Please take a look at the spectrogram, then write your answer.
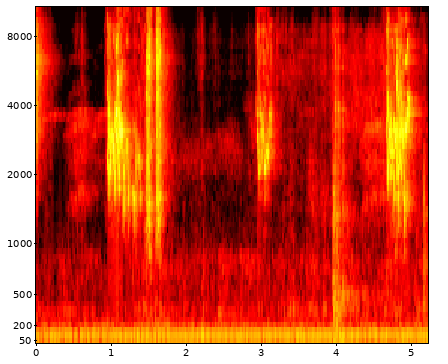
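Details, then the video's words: Pet budgies giving a few separate bursts of scratchy, high chirps and squawks between quiet gaps, over a low constant hum. "CUTE PET BUDGIES CHIRPING"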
